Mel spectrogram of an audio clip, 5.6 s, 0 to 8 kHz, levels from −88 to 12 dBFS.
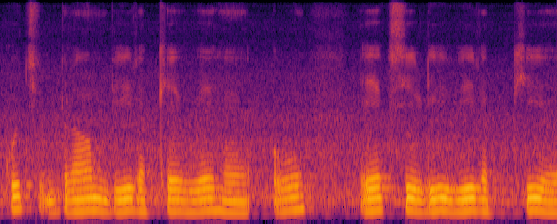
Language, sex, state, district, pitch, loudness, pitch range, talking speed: Hindi, male, Uttar Pradesh, Shamli, 115 Hz, -12 LUFS, 110-120 Hz, 130 wpm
